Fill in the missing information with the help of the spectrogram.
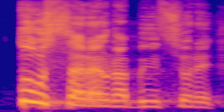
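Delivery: "Tu" thrown out fast and loud; loud preaching. Acted. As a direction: hammer the line home quickly. Repeats the proclamation.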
